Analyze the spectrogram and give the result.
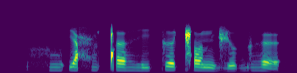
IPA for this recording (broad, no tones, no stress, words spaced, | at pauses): ho̤ʔiħo̤ǃɐ ɦikəːǁɔ nd͡ʒʊɡʱœ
